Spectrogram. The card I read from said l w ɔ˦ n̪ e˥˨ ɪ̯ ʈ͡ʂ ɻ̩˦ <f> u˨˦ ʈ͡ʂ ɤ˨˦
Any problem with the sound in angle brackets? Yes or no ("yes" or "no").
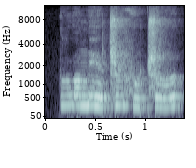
no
